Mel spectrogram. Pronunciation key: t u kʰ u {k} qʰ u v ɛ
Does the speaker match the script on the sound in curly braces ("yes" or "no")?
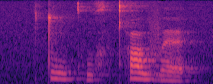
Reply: no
